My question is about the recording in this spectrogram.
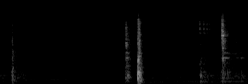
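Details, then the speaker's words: Original Xbox disc drive on eject gives sharp mechanical clunks and clicks but the tray never opens; drive is trying to open, caused by a worn drive belt needing replacement. "can hear that clunk that is actually meaning that it is trying to open"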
